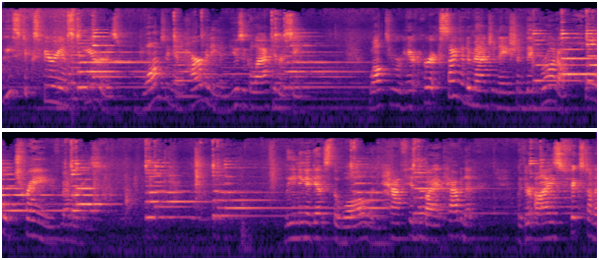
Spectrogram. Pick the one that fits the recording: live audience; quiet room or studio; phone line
live audience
